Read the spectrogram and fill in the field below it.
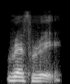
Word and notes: referee: Indian

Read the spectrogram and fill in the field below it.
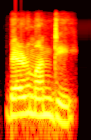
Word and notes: barramundi: Indian

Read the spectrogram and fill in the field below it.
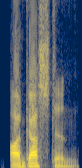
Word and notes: Augustan: American English

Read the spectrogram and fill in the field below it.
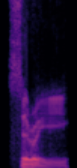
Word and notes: sirree: British English

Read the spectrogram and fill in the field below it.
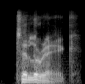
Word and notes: telluric: British English

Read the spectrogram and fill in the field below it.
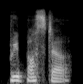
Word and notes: praepostor: Indian

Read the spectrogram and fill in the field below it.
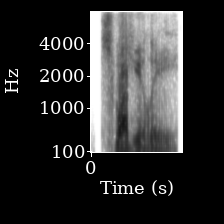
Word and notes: Swahili: American English

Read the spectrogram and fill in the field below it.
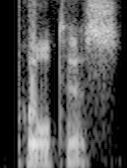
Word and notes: poultice: American English

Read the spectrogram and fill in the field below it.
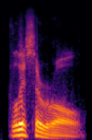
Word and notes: glycerol: American English

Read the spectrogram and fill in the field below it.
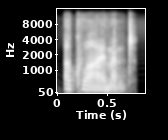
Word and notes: acquirement: Indian

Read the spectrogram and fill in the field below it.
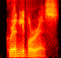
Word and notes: Granivorous: American English

